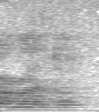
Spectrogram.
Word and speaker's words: Arundel: We played with Livingston Taylor in Arundel, Maine last night. Did I say that right? Arundel? Yes, Arundel.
